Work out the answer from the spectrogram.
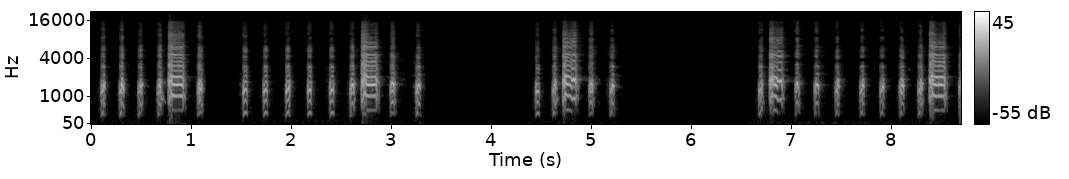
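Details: Hen cackling in loud bursts: rapid series of short clucks building to a longer harsh squawk, repeated in three bouts separated by pauses, against a silent background.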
